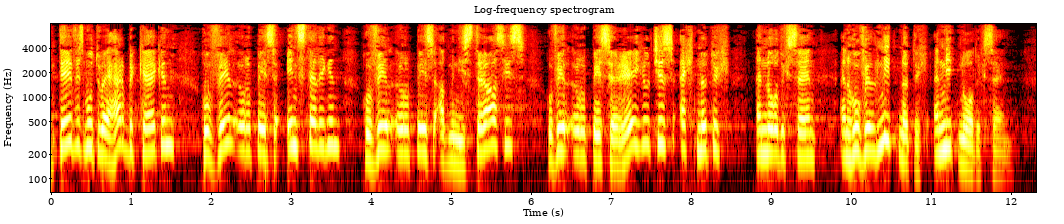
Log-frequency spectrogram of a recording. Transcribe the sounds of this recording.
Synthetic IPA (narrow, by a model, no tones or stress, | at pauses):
nteːvənsmutənʋɛjɦarbəkɛjkən | huveːløːropeːsəɪnstɛlɪŋən | huveːlˠøːropeːsəʔɑdministraːsis | huveːlˠøːropeːsəreːɣəlˠtjəsɛxtnɵtəx | ɛnːoːdəxsɛjn | ɛnɦuveːlˠnitnɵtəxɛnːitnoːdəxsɛ̰jn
